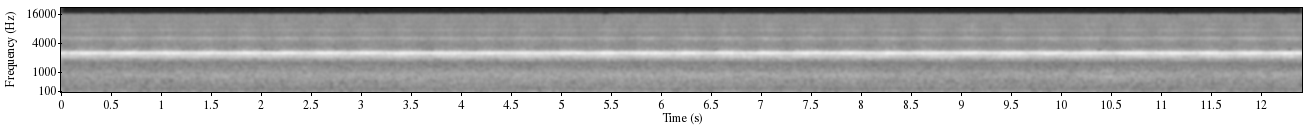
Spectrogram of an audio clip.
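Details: A cricket's unbroken, piercing trill stays level in pitch and loudness throughout, with a fine rapid pulsing and faint low rumble and hiss underneath.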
